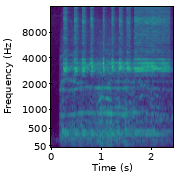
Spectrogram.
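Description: Car horns honk repeatedly in a loud, sustained chorus, with short rhythmic toots pulsing over continuous blaring tones, as several vehicles sound off together in celebration of having regained the streets of Masaya from the opposition.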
